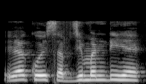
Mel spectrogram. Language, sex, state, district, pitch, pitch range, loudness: Hindi, male, Jharkhand, Deoghar, 205 Hz, 195-210 Hz, -13 LUFS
